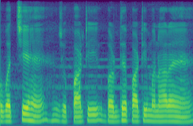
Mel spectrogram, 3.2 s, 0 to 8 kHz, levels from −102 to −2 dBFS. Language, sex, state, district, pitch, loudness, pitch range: Hindi, male, Bihar, Muzaffarpur, 125 Hz, -21 LUFS, 120-135 Hz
